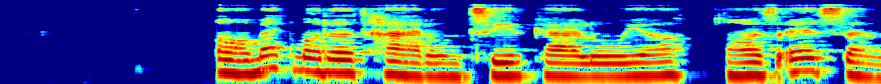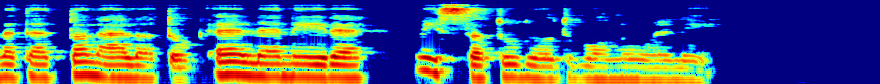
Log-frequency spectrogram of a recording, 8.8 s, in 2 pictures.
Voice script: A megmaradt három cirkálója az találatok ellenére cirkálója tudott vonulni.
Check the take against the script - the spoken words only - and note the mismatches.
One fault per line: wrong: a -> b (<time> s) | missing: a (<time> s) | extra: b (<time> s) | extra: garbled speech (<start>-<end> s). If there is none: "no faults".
extra: elszenvedett (3.9 s)
wrong: cirkálója -> vissza (6.4 s)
